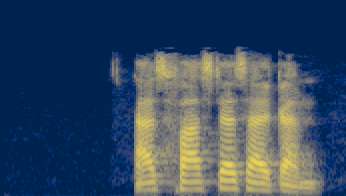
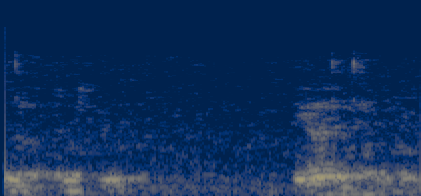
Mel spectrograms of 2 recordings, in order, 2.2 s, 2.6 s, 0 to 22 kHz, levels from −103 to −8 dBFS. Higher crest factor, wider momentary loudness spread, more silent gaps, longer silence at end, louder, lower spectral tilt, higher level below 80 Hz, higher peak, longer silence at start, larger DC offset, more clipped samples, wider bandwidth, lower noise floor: about the same, 18 dB vs 18 dB; second, 5 LU vs 10 LU; neither; first, 0.2 s vs 0 s; first, -18 LUFS vs -51 LUFS; second, -2 dB/octave vs -8 dB/octave; about the same, -68 dBFS vs -70 dBFS; first, -2 dBFS vs -34 dBFS; first, 0.85 s vs 0 s; neither; neither; first, 8.2 kHz vs 7.4 kHz; first, -89 dBFS vs -77 dBFS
